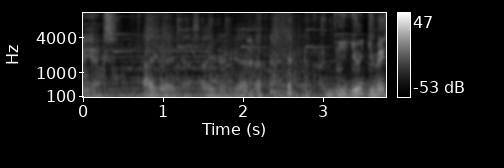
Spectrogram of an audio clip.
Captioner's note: laughs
